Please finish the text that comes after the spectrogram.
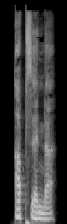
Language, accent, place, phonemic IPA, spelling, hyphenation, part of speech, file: German, Germany, Berlin, /ˈapˌzɛndɐ/, Absender, Ab‧sen‧der, noun, De-Absender.ogg
- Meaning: 1. sender 2. return address (on a letter etc.)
